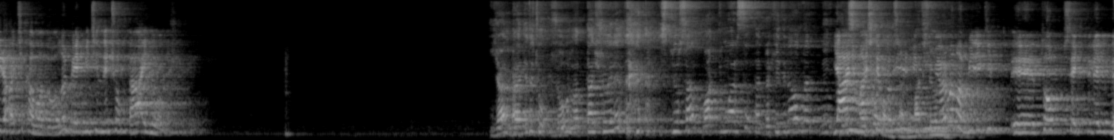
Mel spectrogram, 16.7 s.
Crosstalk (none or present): present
